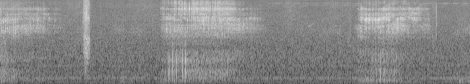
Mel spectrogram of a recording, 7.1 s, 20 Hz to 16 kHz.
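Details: Two long, breathy, hissing snores about three seconds apart over room hum, recorded 3.31.09; light, airy snoring.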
